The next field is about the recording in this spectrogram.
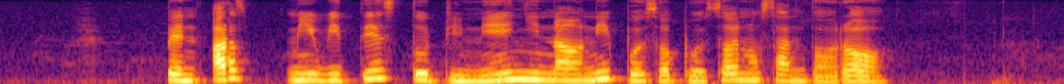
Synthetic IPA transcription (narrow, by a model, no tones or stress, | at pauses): b̥ɛ̤nars | miwit̪ist̪ud̪̥i̤neɲinawnib̥ɔ̤sɔb̥ɔ̤sɔnusant̪ɔɾɔ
